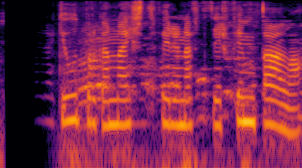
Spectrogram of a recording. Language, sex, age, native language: Icelandic, female, 13, Icelandic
